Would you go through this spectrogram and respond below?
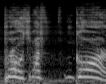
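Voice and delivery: high mock yell of the car owner; angry car owner. Car owner yelling at the man about his stolen car, high mock anger. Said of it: "He's like".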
